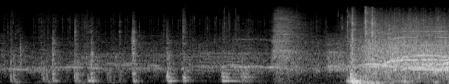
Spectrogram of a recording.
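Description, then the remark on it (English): A series of dull thumps and knocks gives way to a rally crowd bursting into loud, sustained cheering that swells and holds through the final second. “Bueno, my crowd awaits.”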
